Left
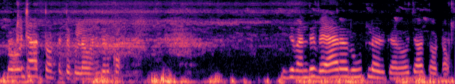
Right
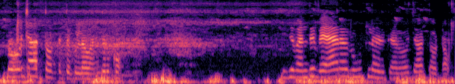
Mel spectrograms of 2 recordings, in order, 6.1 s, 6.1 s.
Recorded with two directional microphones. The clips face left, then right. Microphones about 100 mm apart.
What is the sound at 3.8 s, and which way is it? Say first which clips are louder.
Speech: left 4 dB; 15° left (ahead or behind).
